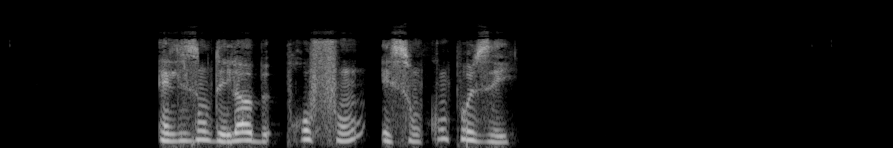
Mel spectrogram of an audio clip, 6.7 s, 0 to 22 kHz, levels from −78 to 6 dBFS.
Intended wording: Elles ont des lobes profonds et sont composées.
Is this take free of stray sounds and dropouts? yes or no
yes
